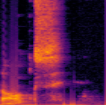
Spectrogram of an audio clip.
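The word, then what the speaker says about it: Knox: while philosopher such as John नॉक्स नोक्स में देखो के साइलेंट रहता है फिलोसोफर जिसका नाम है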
